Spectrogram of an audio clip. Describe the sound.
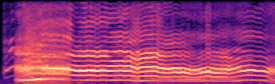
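A voice imitates the Godzilla-style roar of an abomination henchman: one loud, sustained, high-pitched screech lasting over two seconds, rising sharply at the start, then wavering and grinding before trailing off.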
